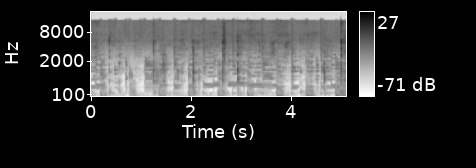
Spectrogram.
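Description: Diced onion, garlic and ginger sizzling in a stainless steel pan, stirred with a spatula that clicks and scrapes against the metal several times, over background music.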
